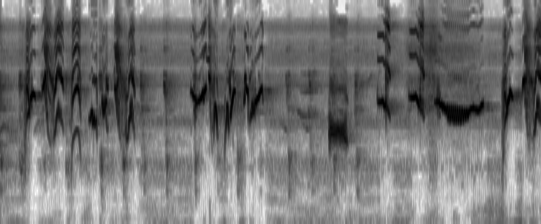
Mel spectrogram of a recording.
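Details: Oriental magpie-robin singing with mimicked prinia and sunbird material: quick bursts of bright, varied chirps and whistles, a buzzy low note, then a long wavering whistle, delivered nearly nonstop.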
